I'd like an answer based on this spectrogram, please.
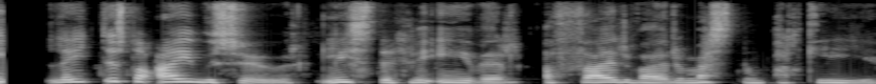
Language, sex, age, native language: Icelandic, female, 30-39, Icelandic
